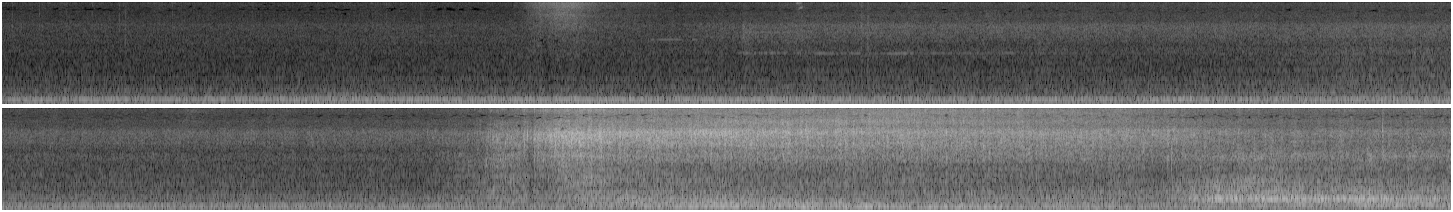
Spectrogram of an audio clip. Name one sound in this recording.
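Car wash machinery hums and whirs steadily.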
